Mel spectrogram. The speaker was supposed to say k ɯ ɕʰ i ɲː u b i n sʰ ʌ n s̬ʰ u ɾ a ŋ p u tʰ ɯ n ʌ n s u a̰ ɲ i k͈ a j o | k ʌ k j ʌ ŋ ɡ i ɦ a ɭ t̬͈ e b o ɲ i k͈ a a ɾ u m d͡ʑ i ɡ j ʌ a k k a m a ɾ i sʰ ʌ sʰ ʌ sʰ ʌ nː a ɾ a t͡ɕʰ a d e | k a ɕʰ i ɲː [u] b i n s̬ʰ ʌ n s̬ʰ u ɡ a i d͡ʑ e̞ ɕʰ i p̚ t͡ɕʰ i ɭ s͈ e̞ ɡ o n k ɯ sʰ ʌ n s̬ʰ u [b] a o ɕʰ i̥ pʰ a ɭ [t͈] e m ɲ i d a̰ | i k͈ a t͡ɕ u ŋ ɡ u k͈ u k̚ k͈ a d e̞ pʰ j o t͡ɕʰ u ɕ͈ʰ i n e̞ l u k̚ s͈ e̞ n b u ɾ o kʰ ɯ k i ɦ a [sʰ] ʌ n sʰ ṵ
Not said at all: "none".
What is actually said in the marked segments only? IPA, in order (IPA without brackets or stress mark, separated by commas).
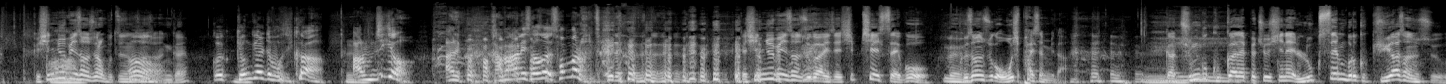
u, ɡ, s͈, sʰ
